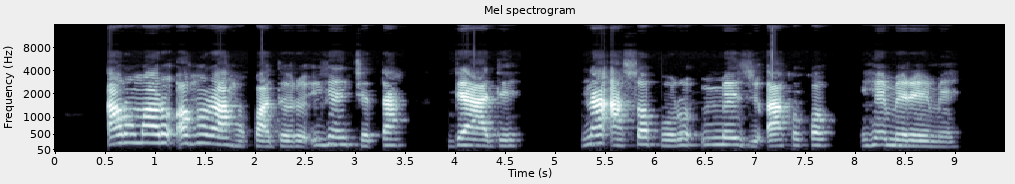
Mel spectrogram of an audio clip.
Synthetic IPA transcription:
a˦ɾʊ˦ma˦ɾʊ˦ʔɔ˦ɦʊ˦ɾa˦ɦʊ˨kʷa˨do˨ɾo˨ʔi˦ɦe˦n̩˦t͡ʃe˨ta˦ | dɪ˦a˨dɪ˦ | na˦ʔa˨sɔ˦pʊ˨ɾʊ˦m̩˦me˦zu˨ʔa˦kʊ˦kɔ˦ | i˦ɦe˦me˨ɾe˨e˨me˦

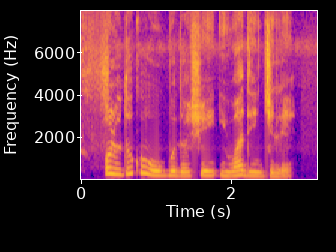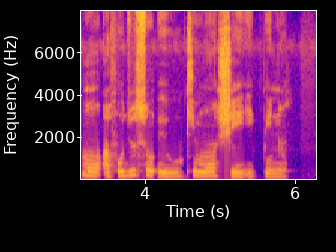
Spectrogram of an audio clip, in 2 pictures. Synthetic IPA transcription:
o˧lu˨˧do˦ko˦˨wo˨˦ɡ͡bo˧˨dɔ̃˨ʃe˧i˦˨wa˨˦dĩ˧n̩˨d͡ʒĩ˨lɛ̰˨ | mɔ̃˧ʔa̰˨fo˨˧d͡ʒu˦sũ˦˨ʔe˨wu˨kʰi˦w̃ɔ̃˦ʃe˧ḭ˦˨k͡pĩ˨nũ˧

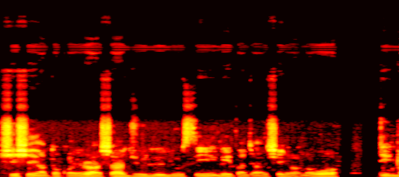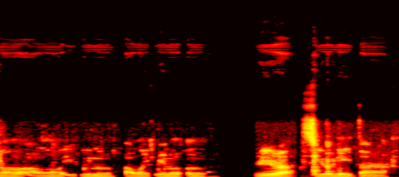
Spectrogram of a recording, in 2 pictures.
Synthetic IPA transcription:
ʃi˧ʃe˧a˨tɔ˨kɔ̃˨i˨˦ɾa˦˨ʃa˦d͡ʒu˦i˧˦lu˦˨lo˨˦si˦i˧le˦i˨ta˧d͡ʒa˨ñ̩˦ʃe˧ĩ˨ɾ̃ã˨lɔ˦wɔ˦ | de˨nã˨˧˦a˦˨w̃ɔ̃˧i˧k͡pĩ˧nũ˧a˨w̃ɔ̃˧i˧k͡pĩ˧nũ˧ũ˨ | ɾi˦ɾa˦˨ti˨˦o˦nĩ˦i˦˨ta˧˨ɾa˧

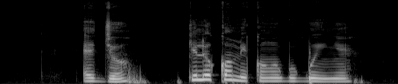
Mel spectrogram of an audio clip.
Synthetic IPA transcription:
ɛ˨d͡ʒɔ˨˦ | ki˦lo˦kɔ˦mĩ˧kɔ̃˧w̃ɔ̃˧ɡ͡bo˧ɡ͡bo˧i˨ɲ̃ɛ̃˧

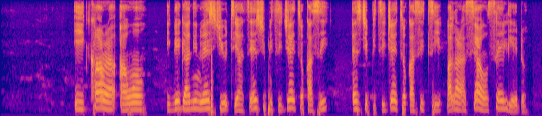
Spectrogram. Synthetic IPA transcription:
i˨kʰã˧ɾ̃ã˧a˨w̃ɔ̃˧ | i˨ɡ͡be˨˦ɡa˧nĩ˦nũ˦ɛ˦sti˦o˧˦ti˨a˨ti˧˦ɛ˦sd͡ʒi˦pi˨ti˨d͡ʒɛ˦i˦˨tɔ˨˧ka˨si˦ | ɛ˦sd͡ʒi˧pi˨ti˨d͡ʒɛ˦i˦˨tɔ˨˧ka˨si˨˦tʰi˧˨k͡pa˧˦la˦ɾa̰˧si˦a˦˨w̃ɔ̃˧sɛ˦i˦˨li˨ɛ̰˨dɔ̃˨

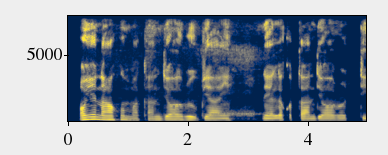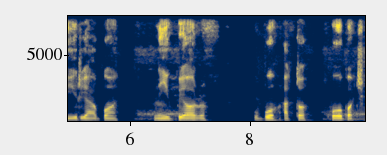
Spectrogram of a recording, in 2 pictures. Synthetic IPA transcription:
o˦ɲe˦na˨˦ɦʊ˦m̩˦ma˨kʰa˨n̩˦dɪ˦ɔ˦ɾʊ˦u˨bi˦a˨ɲɪ˦ne˨le˦kɔ˦ta˦n̩˦dɪ˦ɔ˦ɾʊ˦di˦ɾi˦a˨bʊ˦ɔ˦ | ni˦ɡʷe˦ɔ˦ɾʊ˦ | u˨bo˦a˨tɔ˦ | kʷo˦bɔ˨t͡ʃɪ̥˨

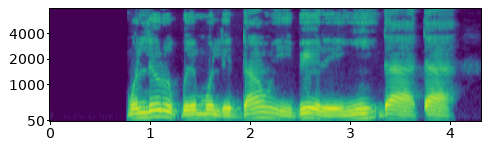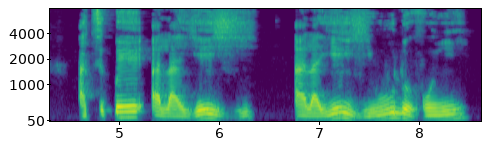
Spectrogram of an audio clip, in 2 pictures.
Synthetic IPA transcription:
mo˧le˦ɾo˦˨k͡pe˨˦mo˧le˨da˨˦ũ˦i˦˨beː˦˨ɾe˨j̃ĩ˦da˦˨da˦˨ | a˨ti˧k͡pe˦a˨la˨je˨˦ji˨˦ | a˨la˨je˨˦˨ji˨˦wu˦lo˦˨fũ˨˦j̃ĩ˦

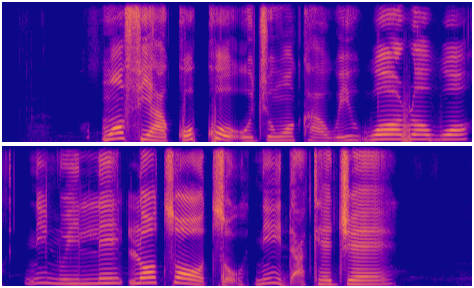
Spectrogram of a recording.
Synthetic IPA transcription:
w̃ɔ̃˦fi˧a˨ko˨˦ko˦˨o˨d͡ʒũ˨w̃ɔ̃˧ka˨we˨˦wɔ˦ɾɔ˦wɔ˦ | nĩ˦nũ˦i˧le˦lɔ˦tɔ˦ɔ˨tɔ̰˨nĩ˨˦i˦˨da̰˨˦kɛ˦d͡ʒɛ˦

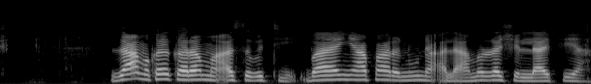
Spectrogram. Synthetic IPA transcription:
zaː˦mu˨ka˦jkɐ˨ɽɐ˦mːṵ˨ʔa̰˦sɪ˨bɪ˦tiː˨baː˦jɐ˦ɲjaː˦ɸaː˦ɽa˨nuː˦na̰˨ʔa̰˨la̰ː˨mʊ˦rɽɐ˦ʃɪ˨nlaː˦ɸɪ˦jaː˨

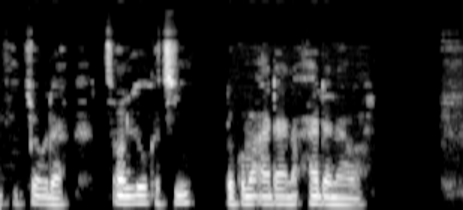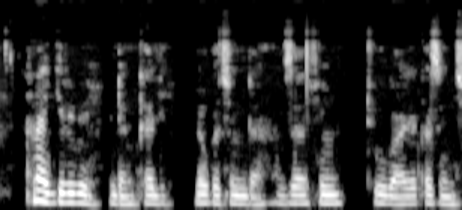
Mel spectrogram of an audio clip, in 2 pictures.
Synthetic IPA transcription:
ɸiː˦kʲa˦˨wda˨ | sʼɐ˦wɐ˦nloː˦kɐ˨t͡ʃiː˦ | d̥a˨kʷʊ˦ma˦ʔa˦daː˦na˨ʔaː˦dɐ˨naː˦waː˦ | ʔa˦naː˨ɡʲɪ˦ɽbe˨dɐ˨ŋkɐ˦liː˨ | loː˦kɐ˨t͡ʃɪ˦nda˨zaː˦ɸɪ˦n | tʰuː˦baː˨jaː˦kɐ˦sɐ˨nt͡ʃe̥˦

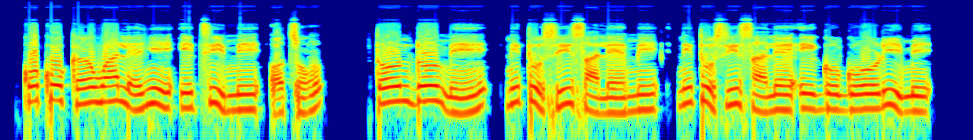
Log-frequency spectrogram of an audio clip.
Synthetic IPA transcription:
ko˦ko˦kã˧˦wa˦lɛ˨˦j̃ĩ˦˨e˧tʰi˦˨mĩ˧ɔ˨tũ˨˦ | to˦n̩˦do˦mĩ˨˦ | nĩ˦to˦˨si˨˦i˦˨sa˨lɛ˨mĩ˧nĩ˦to˦˨si˨˦i˦˨sa˨lɛ˨˦e˧ɡũ˧ɡũ˧o˧ɾi˦i˦˨mĩ˧

